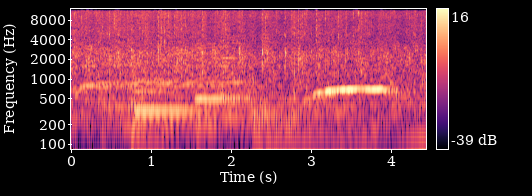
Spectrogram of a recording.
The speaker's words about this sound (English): Can you clap your hands that you made it today? Oh, don't stop clapping. Keep clapping.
